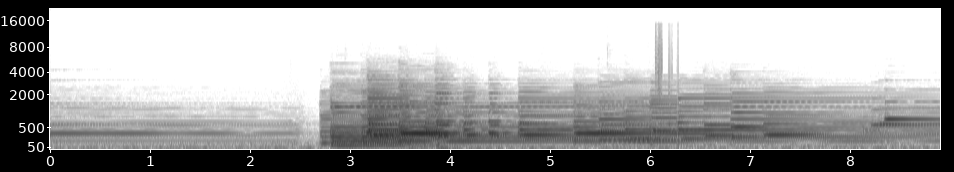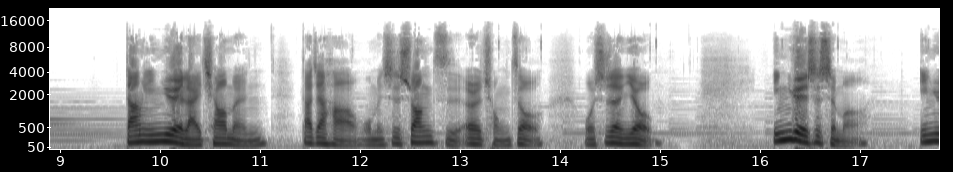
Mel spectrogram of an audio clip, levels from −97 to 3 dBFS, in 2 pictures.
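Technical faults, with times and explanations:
6.05–6.28 s, loose connector crackle: a worn or dirty contact kept making and breaking for about a quarter second, chopping the signal into an irregular scratchy burst. The waveform shows ragged gaps and spiky clicks, and the spectrogram shows scattered broadband vertical streaks.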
